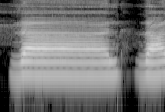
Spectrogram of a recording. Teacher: ذال اور سا کو ایک ہی طرح پڑھیں گے، دونوں دانتوں کے زبان درمیان میں رکھ کے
